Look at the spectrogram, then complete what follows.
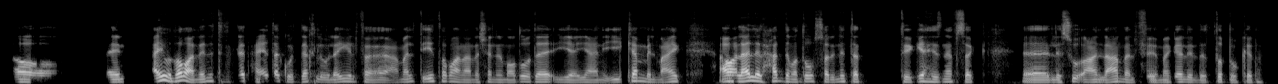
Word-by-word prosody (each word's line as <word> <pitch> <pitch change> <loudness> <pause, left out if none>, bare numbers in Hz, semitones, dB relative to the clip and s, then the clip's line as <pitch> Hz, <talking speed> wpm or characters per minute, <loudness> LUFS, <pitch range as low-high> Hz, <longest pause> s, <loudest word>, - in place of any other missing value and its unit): آه، - - +1
آه. 105 -3 +2 0.5
فهمت. 115 +1 +2 0.3
أيوه - - +7
طبعًا. - - +8
لإن 115 +4 -3
أنت 155 - -9
في 120 - -20
بداية - - -2
حياتك - - -2
والدَخل 120 +1 -5
قليّل، 115 +5 -3
فعملت 110 +2 -5
إيه 140 - 0
طبعًا 140 -6 -2
علشان 105 +2 -6
الموضوع 105 +4 -4
ده 120 -1 +2
ي 110 -2 -4
يعني 105 -2 -5
يكمّل 115 -1 0
معاك - - -1 0.3
أو - - +8
على - - +7
الأقل 160 0 +8
لحد 150 0 +1
ما 115 - -2
توصل 135 -1 -2
إن 115 - -8
أنت 135 - -2
ت 115 0 0 0.3
تجهّز 120 0 0
نفْسك 125 0 -3 0.4
آآ 105 0 +2
لسوق 105 +7 -2
عن 110 +1 +2
العمل 110 0 +1
في 95 - -5
مجال 105 +4 -2
الطِب 100 - -5
وكده؟ - - -6
115 Hz, 190 wpm, -24 LUFS, 105-130 Hz, 0.5 s, طبعًا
